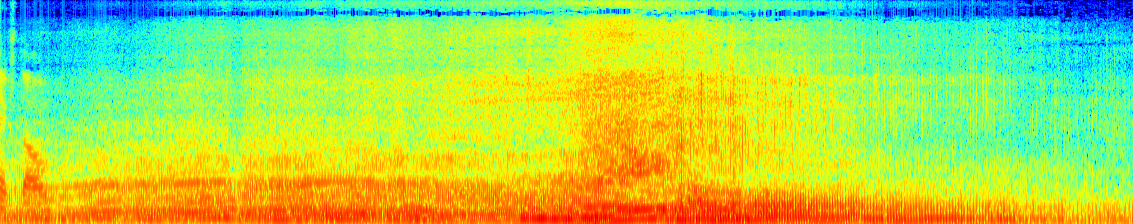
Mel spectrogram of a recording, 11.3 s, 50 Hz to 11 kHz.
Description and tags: motorcycle dirt bike motocross pass by medium speed and jump dirt ramp2
motorcycle dirt bike motocross pass by medium speed and jump dirt ramp
medium, ramp, bike, motorcycle, motocross, pass, jump, dirt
